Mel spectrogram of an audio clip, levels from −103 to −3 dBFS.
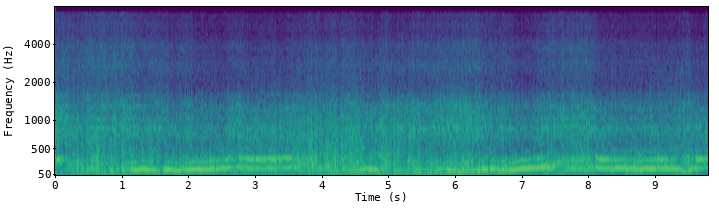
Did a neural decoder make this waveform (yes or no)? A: yes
